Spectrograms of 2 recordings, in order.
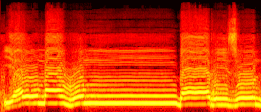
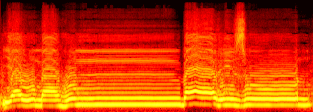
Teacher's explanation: Jadi memperhatikan gunnah tanpa ditasydid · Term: ikhfa syafawi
